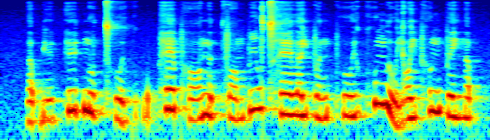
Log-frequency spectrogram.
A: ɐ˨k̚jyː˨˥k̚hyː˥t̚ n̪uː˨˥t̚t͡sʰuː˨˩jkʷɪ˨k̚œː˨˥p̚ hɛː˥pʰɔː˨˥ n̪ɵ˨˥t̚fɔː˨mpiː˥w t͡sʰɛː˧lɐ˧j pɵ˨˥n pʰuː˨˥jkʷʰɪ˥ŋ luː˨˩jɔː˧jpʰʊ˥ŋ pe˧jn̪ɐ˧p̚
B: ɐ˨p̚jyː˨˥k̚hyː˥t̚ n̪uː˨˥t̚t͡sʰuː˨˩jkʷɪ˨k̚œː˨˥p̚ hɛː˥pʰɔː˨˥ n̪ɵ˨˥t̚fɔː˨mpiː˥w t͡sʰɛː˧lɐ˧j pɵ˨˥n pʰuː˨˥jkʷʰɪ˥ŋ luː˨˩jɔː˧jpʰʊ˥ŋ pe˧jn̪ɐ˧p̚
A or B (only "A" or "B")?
B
